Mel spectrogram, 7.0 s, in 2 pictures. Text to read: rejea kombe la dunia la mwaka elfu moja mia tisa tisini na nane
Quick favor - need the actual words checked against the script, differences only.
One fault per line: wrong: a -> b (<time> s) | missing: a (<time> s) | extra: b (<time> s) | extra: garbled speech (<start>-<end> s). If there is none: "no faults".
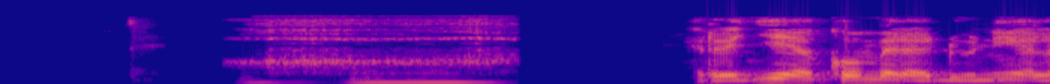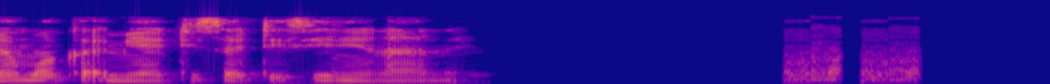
missing: elfu moja (3.8 s)
missing: na (4.7 s)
